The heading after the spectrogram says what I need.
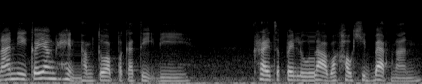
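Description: At 0.75 s and again at 3.09 s there's concealed Bluetooth headset packet loss: runs of about 60 ms and 53 ms went missing between headset and phone, and the receiver filled each gap by repeating the last bit of waveform, so you get a brief buzzy held tone with a slight warble as the real speech comes back over the wideband mSBC link.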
